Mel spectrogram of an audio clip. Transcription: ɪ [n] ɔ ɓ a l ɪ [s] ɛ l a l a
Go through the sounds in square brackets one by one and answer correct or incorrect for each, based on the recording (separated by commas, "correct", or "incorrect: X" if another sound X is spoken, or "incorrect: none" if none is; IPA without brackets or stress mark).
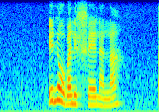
correct, incorrect: f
